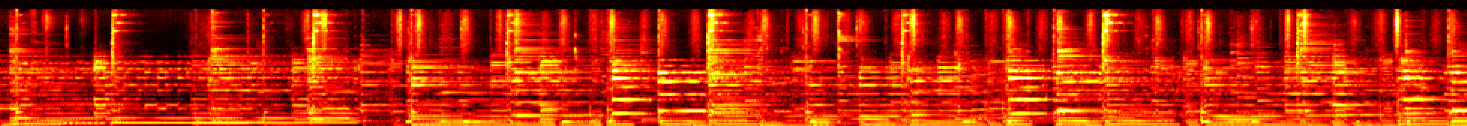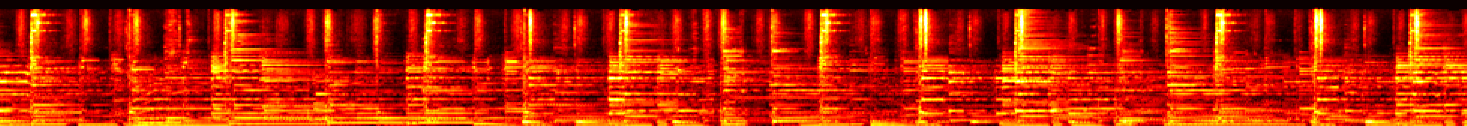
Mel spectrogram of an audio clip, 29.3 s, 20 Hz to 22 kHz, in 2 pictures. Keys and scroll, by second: 2.4 0, 2.5 ., 2.8 5.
